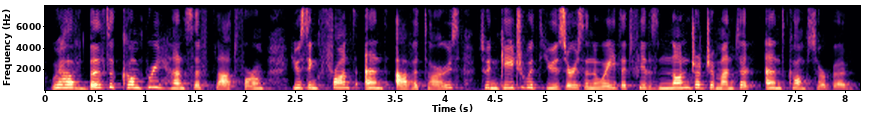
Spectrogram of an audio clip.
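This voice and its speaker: A young woman from Lebanon, a startup founder, delivering a rehearsed, measured pitch. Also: fairly even intonation, fairly bright tone. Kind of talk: scripted pitch.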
